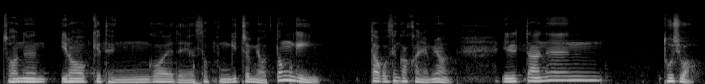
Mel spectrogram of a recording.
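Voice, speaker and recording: A young man co-hosting a podcast in casual conversation, easygoing and quick to laugh. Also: mid-range voice, dark tone. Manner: easygoing, laughs often, chimes in briefly. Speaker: podcast co-host. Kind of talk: casual discussion.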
